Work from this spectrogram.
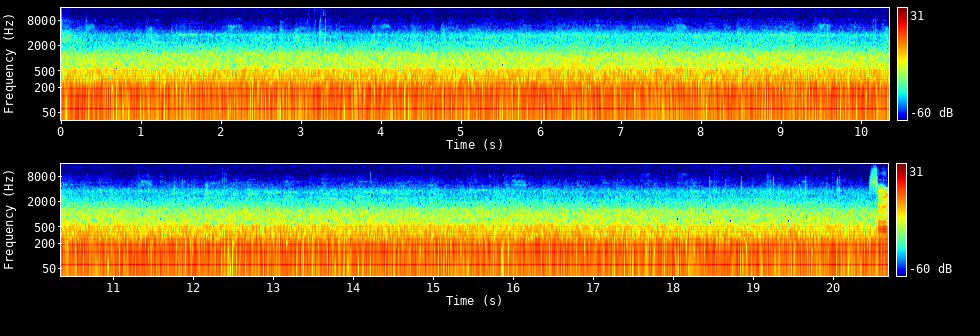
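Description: Car driving, heard from inside the cabin: a steady low road and engine rumble with constant broadband noise, continuous and even for the whole stretch, with no clear talk.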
